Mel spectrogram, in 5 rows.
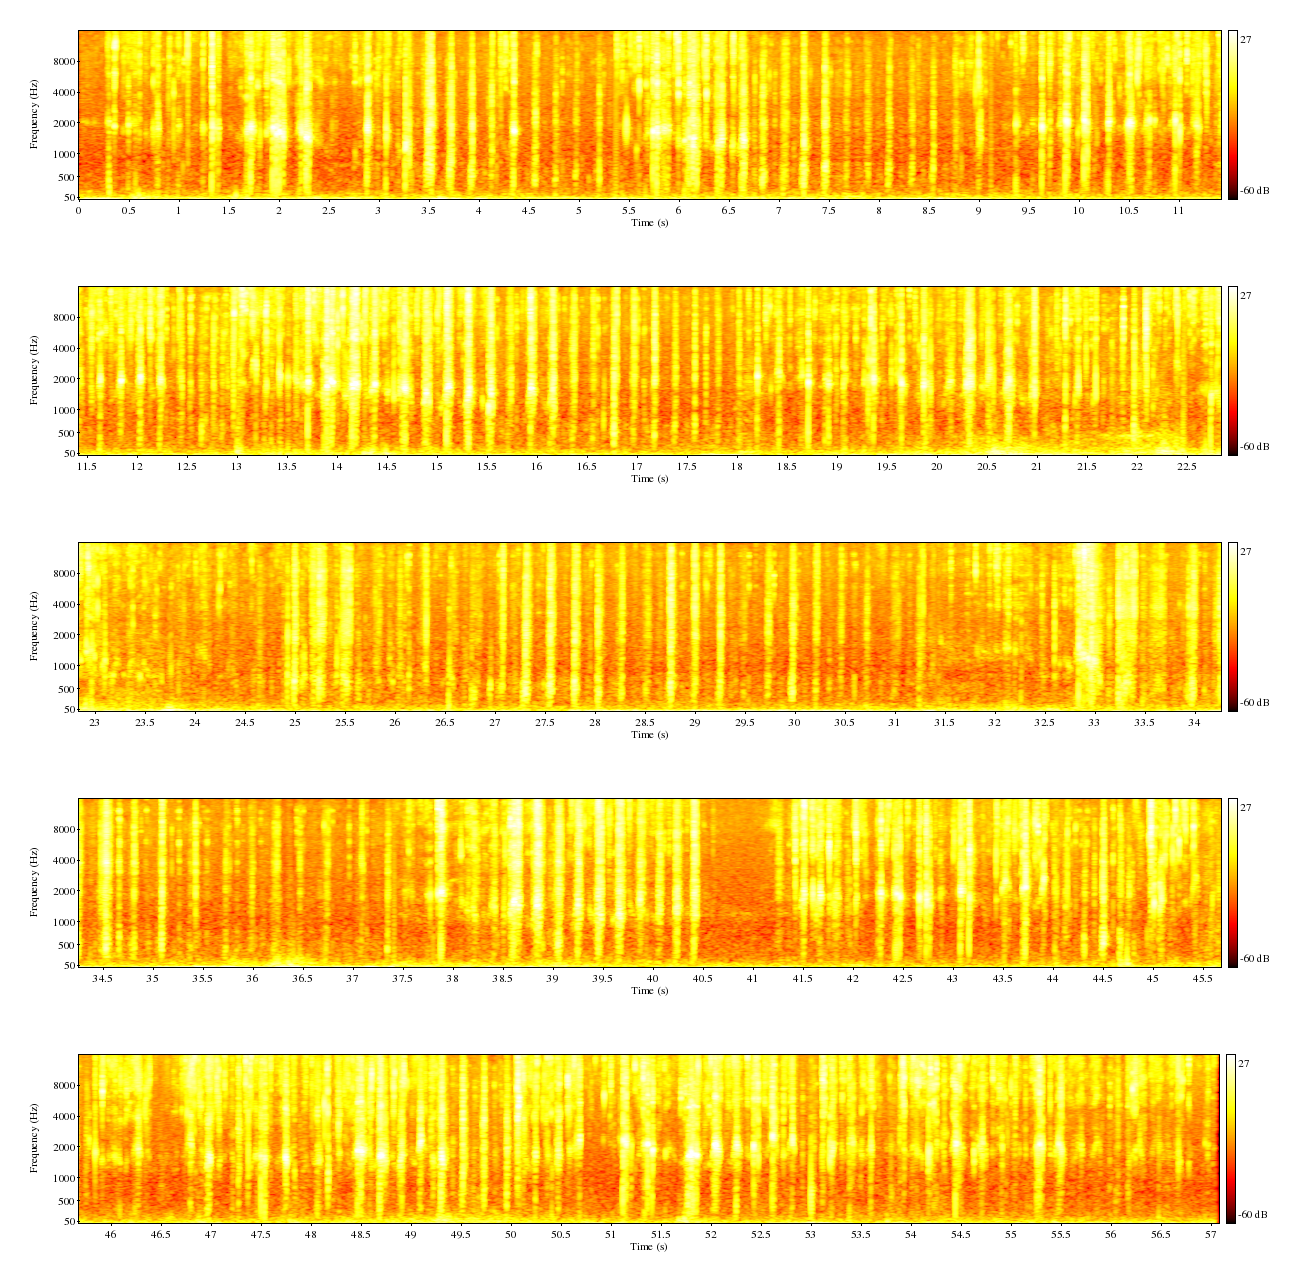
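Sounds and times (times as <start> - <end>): crunching chalk and clay: 0.1 - 40.6, 41.2 - 57.0.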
